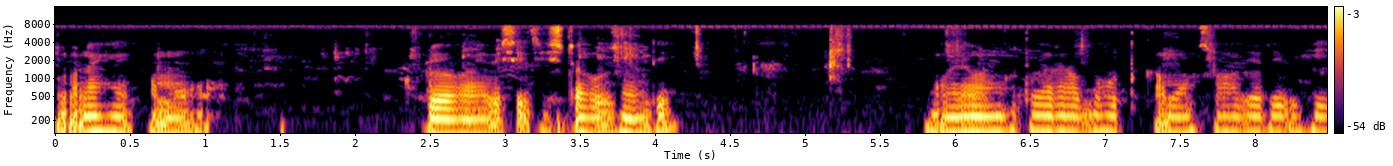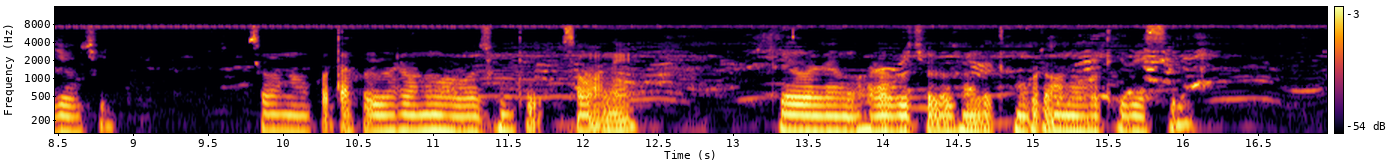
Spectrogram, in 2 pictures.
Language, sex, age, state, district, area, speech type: Odia, male, 30-45, Odisha, Nuapada, urban, spontaneous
